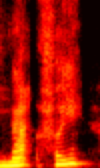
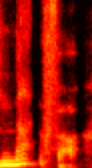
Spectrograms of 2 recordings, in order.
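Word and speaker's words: NATFHE: previous union uh uh it's it's pronounced NATI. Um you know, it's the lecturers union. It's the it's the union for further education. And you know, they constantly kept referring to it as Nata.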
